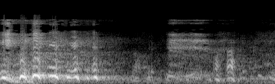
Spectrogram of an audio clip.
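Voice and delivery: a long, high, loud peal of real laughter. Real, not acted. Telling the audience they felt like Super Bowl winners, a long joyful laugh. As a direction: laugh it out with pure joy.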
